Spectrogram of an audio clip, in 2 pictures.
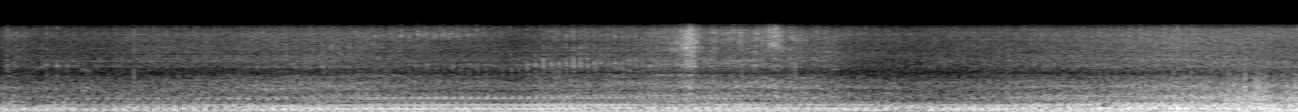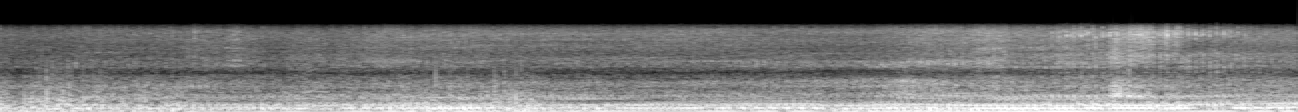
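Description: Police motorcycle engine running at low revs with small rises and falls in pitch, growing louder toward the end.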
